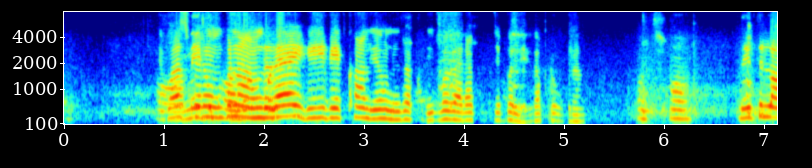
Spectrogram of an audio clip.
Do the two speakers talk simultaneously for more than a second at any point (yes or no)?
yes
